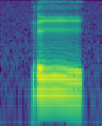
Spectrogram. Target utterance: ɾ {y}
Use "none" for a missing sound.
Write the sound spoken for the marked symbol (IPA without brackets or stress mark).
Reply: i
